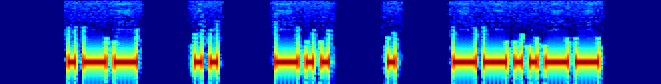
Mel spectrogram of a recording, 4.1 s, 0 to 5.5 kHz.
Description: Morse code, heard as a keyed tone, about 25 wpm, spaced as for 16 wpm, 700 Hz. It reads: WIDE,
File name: Pinocchio / Pinocchio ch1 10 25 ik1hge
